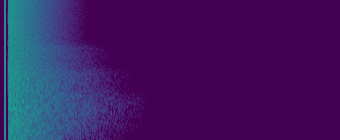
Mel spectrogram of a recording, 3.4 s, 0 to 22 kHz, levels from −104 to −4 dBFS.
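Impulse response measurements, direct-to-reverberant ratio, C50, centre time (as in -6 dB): -8.5 dB, -5.5 dB, 0.12 s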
